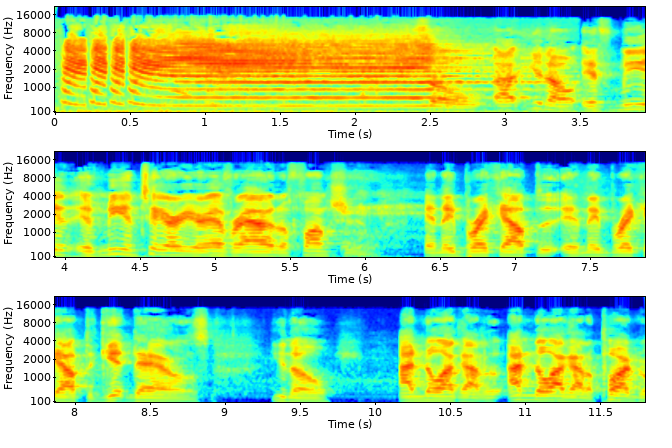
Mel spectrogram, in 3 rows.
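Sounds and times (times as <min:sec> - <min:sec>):
air horn blasts: 0:00.0 - 0:05.1
speech: 0:03.0 - 0:11.7.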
